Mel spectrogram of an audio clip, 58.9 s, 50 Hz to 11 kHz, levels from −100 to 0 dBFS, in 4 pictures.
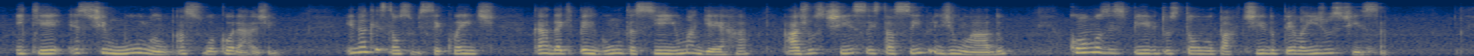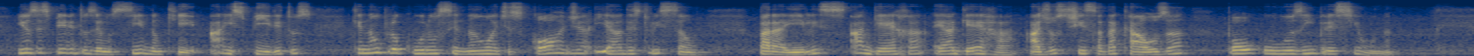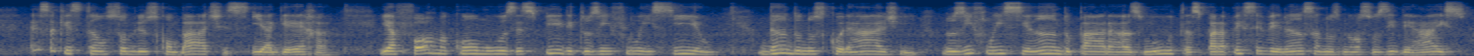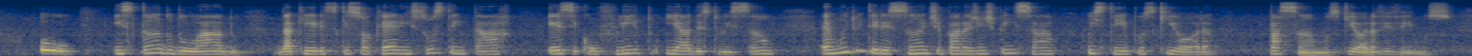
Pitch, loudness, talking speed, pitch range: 185 Hz, -32 LUFS, 120 wpm, 165-205 Hz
